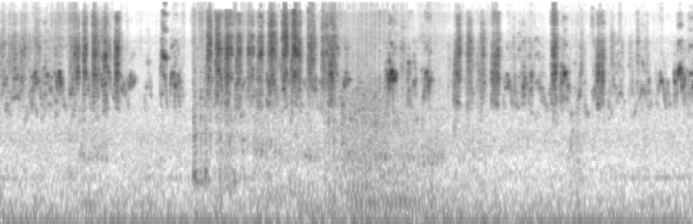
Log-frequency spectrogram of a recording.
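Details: Budgerigars singing and playing in an aviary, loud, fast raspy chatter of clicks, chirps and buzzy warbles, densely packed with short breaks, close and prominent above a faint low hum.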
